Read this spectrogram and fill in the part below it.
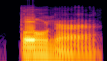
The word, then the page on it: boner: American English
